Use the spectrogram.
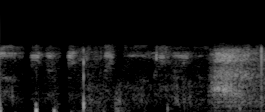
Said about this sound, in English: Somebody's breathing into the phone really heavy.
